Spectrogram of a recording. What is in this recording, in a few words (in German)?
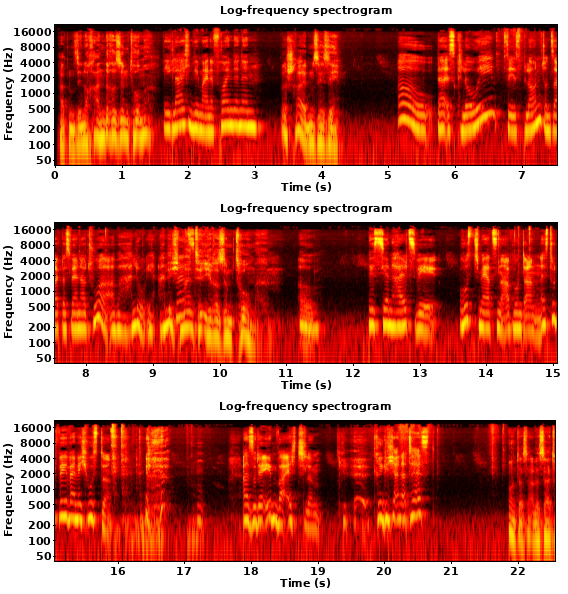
Synchronrolle; Doc Martin-Becky Trevean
